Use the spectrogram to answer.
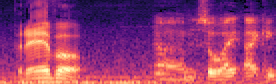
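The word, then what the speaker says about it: Prevost: And what they build are buses called Prevo. Looks like Pvost, but it's pronounced Prevo.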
